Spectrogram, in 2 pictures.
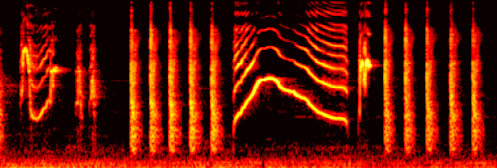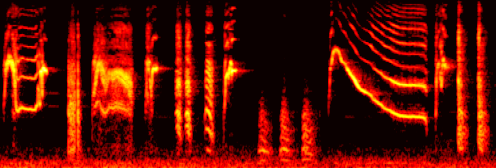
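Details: Jalak kebo, the Javan myna, in full ocehan chatter. Sharp clicks and rattles mix with long, descending, harmonic-rich whistles and quick looping notes across ten seconds.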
